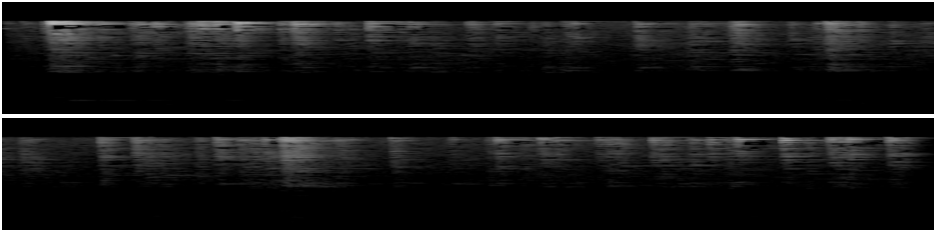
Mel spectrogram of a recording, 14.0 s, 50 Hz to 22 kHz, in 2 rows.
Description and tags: HANGERS1 Delaymod
Clink of wire hangers - modulation delay added
chime, clink, electro, robotic, spring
